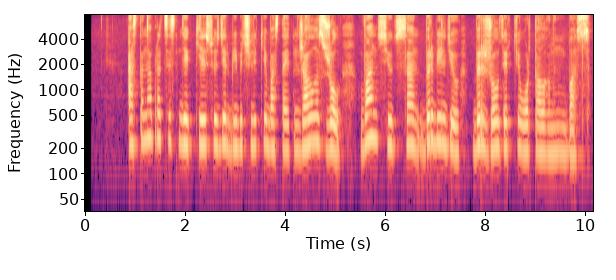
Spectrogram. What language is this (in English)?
Kazakh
